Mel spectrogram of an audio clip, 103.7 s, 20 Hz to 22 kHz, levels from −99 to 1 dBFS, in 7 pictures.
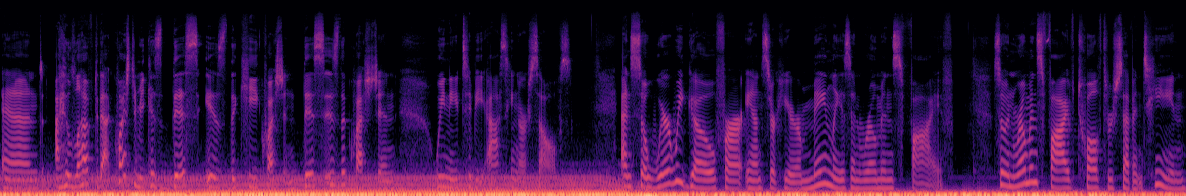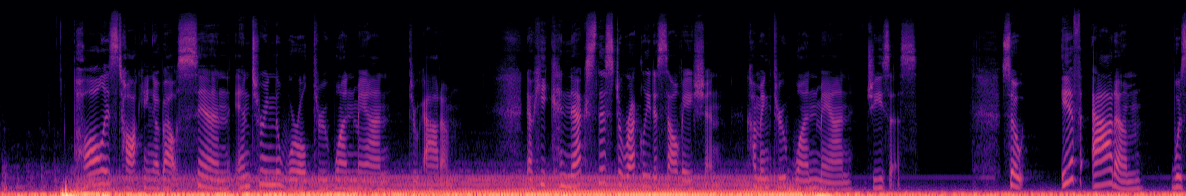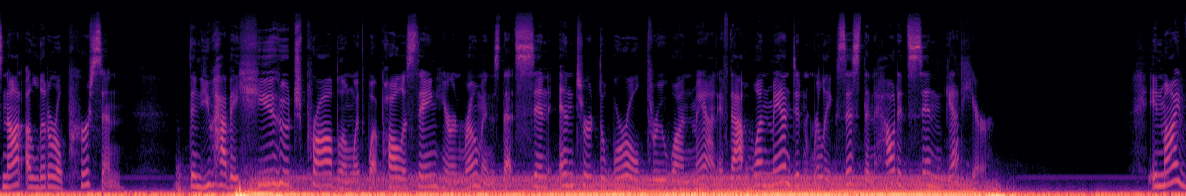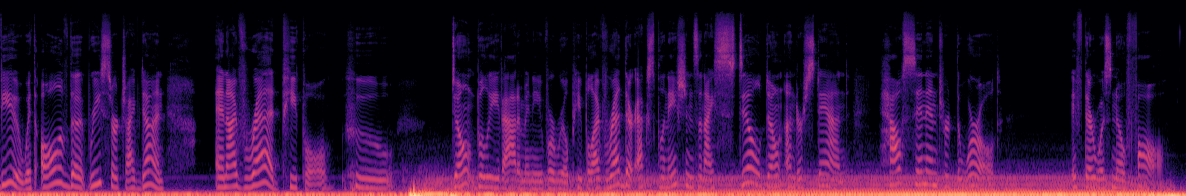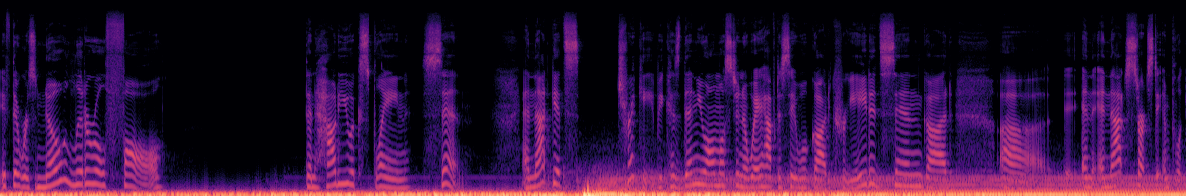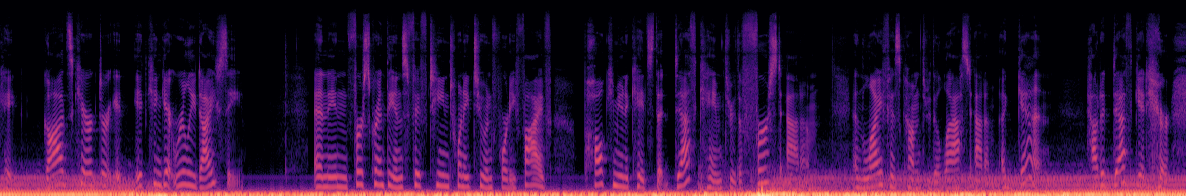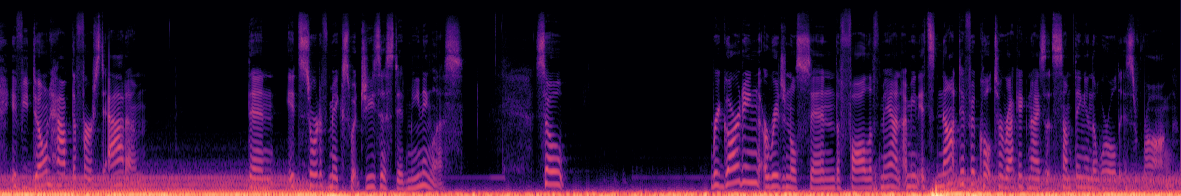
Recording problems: low rumble; loud; throughout; 4 dB below the speech

